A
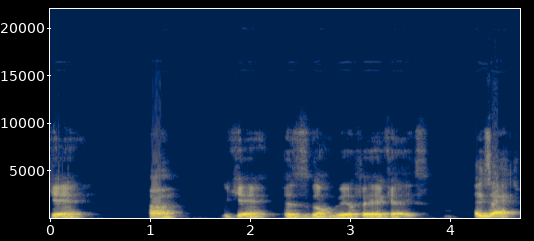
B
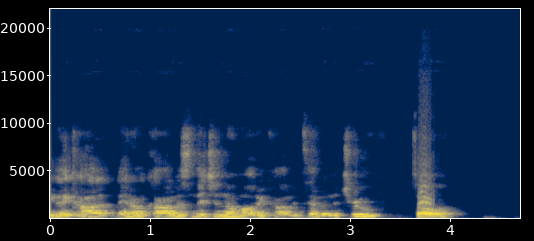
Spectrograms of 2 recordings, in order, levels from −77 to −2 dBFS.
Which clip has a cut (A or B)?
B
